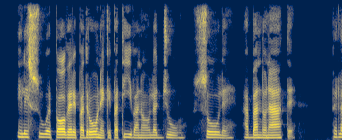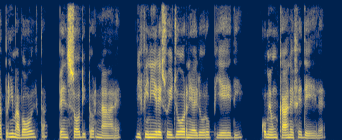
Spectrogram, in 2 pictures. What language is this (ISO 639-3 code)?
ita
